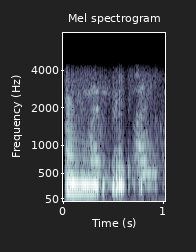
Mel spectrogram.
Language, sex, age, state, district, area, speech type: Marathi, female, 30-45, Maharashtra, Hingoli, urban, conversation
